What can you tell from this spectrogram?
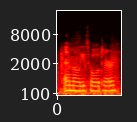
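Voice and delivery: plain reading voice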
